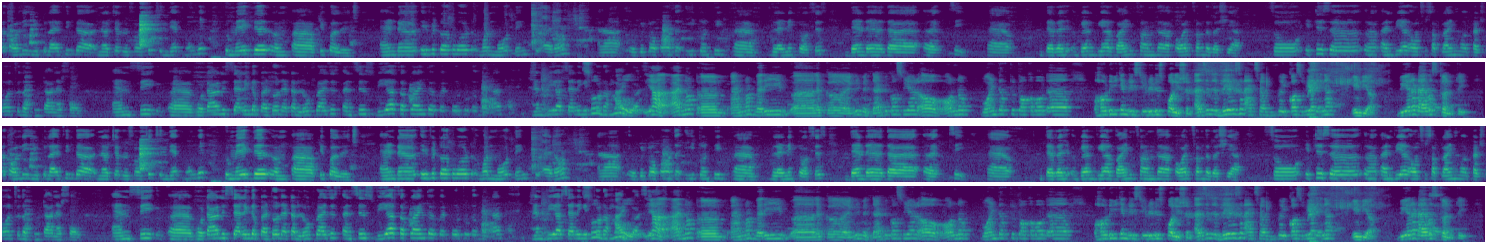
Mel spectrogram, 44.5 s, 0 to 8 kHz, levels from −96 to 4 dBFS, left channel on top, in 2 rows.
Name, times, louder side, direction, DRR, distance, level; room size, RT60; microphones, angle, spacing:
voice 1, 0.0-3.1 3.3-5.2 5.7-8.5 8.9-12.3 12.7-14.4 14.8-15.2 15.7-18.6 19.1-23.4 23.9-29.8 30.2-31.8 43.6-43.9, right 5 dB, 65° right, 0.4 m, -35 dB
voice 2, 31.1-38.3 38.6-42.9 43.2-44.2, equal, 10° left, 0.6 m, -32 dB
4.4 x 3.5 x 2.5 m
head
